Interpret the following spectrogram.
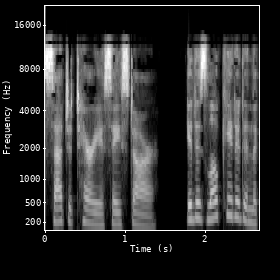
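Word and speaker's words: Sagittarius A*: black hole is called Sagittarius A asterisk pronounced as Sagittarius A star it is located in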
